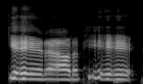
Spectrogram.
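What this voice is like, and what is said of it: Impression of narrator's goat voice. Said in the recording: “when he does the voice of the goat thing ... You had to hear my impression ... The goat voice”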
